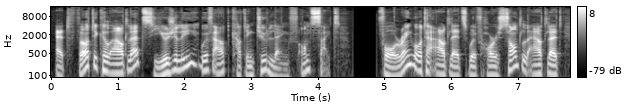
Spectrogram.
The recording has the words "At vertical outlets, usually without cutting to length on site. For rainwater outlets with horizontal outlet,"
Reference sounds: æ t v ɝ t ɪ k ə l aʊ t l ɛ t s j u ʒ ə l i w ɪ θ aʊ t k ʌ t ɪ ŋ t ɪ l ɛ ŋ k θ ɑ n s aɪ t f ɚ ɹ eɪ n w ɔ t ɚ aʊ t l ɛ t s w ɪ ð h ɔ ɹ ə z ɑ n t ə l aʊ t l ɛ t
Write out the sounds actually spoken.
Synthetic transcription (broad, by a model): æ t v ɝ t ɪ k ə l aʊ t l ɛ t s j u ʒ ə l i w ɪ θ aʊ t k ʌ t ɪ ŋ t ɪ l ɛ ŋ k θ n s aɪ t f ɚ ɹ eɪ n w ɔ t ɚ aʊ t l ɛ t s w ɪ ð h ɔ ɹ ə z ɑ n t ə l aʊ t l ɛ t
